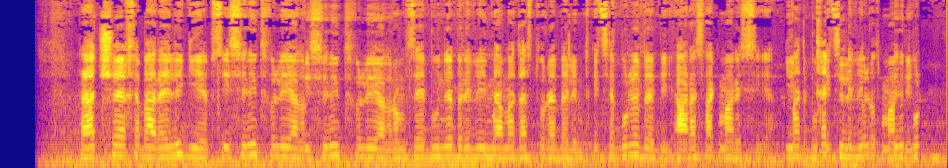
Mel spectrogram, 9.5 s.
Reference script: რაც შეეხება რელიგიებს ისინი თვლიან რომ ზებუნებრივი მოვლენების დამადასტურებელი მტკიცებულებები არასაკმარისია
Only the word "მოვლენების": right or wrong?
wrong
